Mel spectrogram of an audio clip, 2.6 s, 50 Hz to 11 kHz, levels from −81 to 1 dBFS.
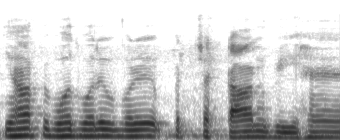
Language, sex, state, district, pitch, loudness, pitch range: Hindi, male, Jharkhand, Ranchi, 145 Hz, -17 LUFS, 125-150 Hz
